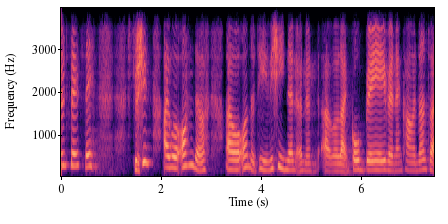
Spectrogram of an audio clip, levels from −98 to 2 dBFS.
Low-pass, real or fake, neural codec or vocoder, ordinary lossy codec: 3.6 kHz; fake; codec, 16 kHz, 0.5 kbps, X-Codec, HuBERT features, trained on LibriSpeech; Opus, 64 kbps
